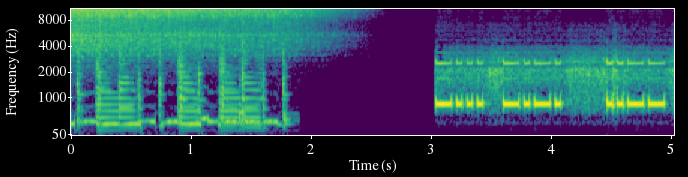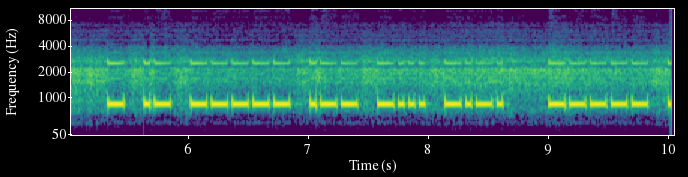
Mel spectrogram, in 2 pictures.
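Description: Background music fades out, then about a second of silence. Then comes a run of short electronic beeps at one steady pitch, grouped unevenly like Morse code, over a faint hiss.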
